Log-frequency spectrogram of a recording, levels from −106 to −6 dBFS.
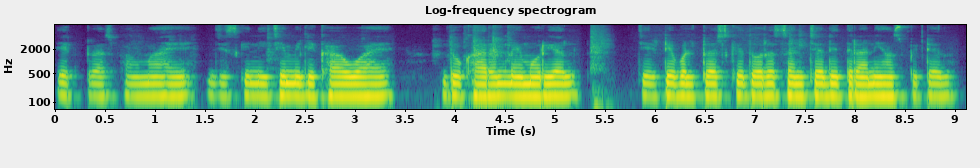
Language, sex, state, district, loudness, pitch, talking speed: Hindi, male, Jharkhand, Ranchi, -14 LUFS, 140 Hz, 125 wpm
